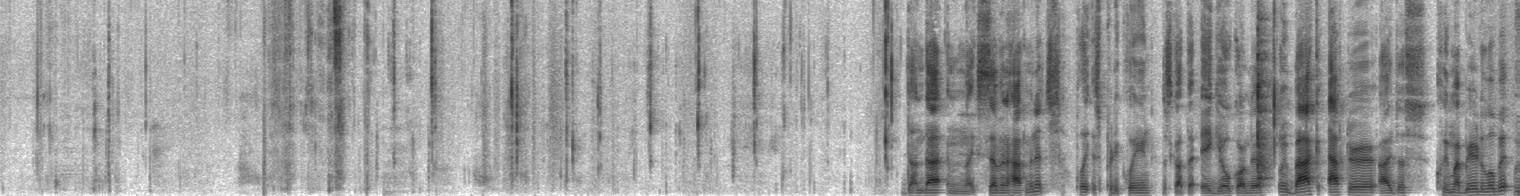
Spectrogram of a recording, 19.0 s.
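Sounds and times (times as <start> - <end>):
person chewing sandwich: 0.0 - 11.3
mouth clicks and smacks: 6.3 - 11.3.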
